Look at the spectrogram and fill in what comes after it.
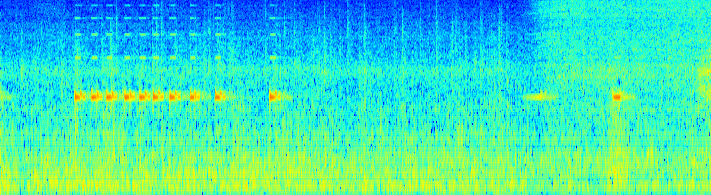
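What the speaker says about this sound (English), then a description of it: "The timer has gone off" Kitchen timer for a pressure canner venting steam, beeping in a quick regular series of about eight short tones, then a few isolated beeps over a steady background hiss.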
